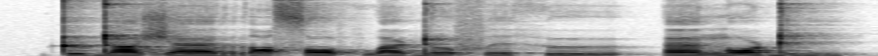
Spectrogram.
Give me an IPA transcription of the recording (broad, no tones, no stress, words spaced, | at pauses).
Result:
ʈʉɖaʒæ rəsˤʊ fwaɖə fehʉ | ænɔ ɖi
